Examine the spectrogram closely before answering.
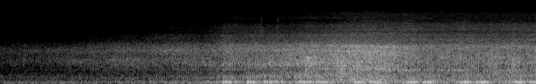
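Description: A High Speed Train of Class 43 diesel power cars and Mk3 coaches approaching and passing at speed. Its noise rises steadily for about two seconds, then becomes a loud rush with a low pulsing about twice a second.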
